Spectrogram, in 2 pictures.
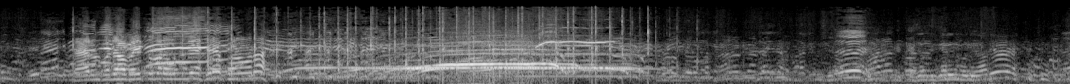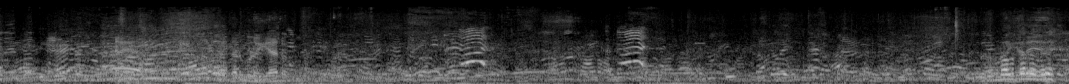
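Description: A crowd of men and women chatters close by.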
